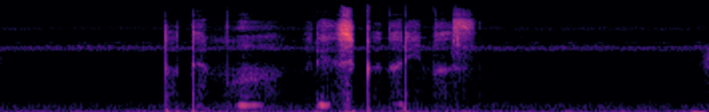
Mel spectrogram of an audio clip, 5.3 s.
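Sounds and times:
left cotton swab ASMR: 0:01.2 - 0:03.6.

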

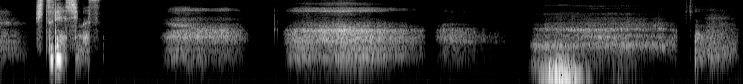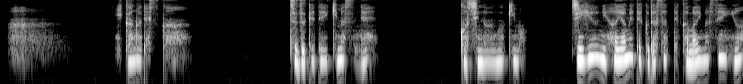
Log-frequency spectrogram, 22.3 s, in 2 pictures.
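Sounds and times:
speech: 0:00.6 - 0:01.5, 0:13.0 - 0:13.5, 0:15.5 - 0:16.8, 0:18.0 - 0:19.1, 0:19.7 - 0:22.2
ASMR breathing into the listener's ear: 0:08.0 - 0:10.0.

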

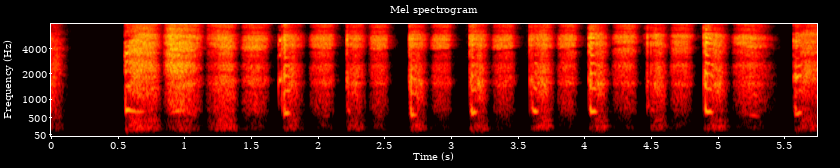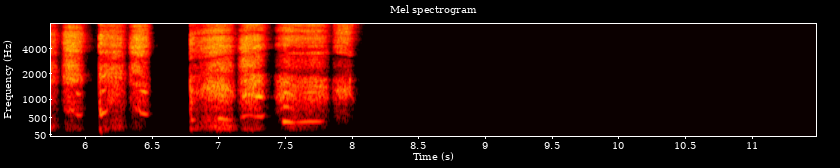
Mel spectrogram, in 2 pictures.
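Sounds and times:
asthmatic wheezing: 0:00.0 - 0:08.1
person panting: 0:00.0 - 0:08.1.

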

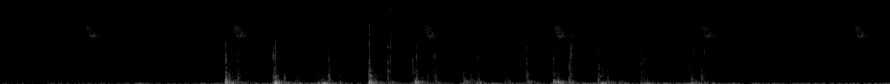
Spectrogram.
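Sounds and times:
ear cleaning scratching: 0:02.3 - 0:07.2.

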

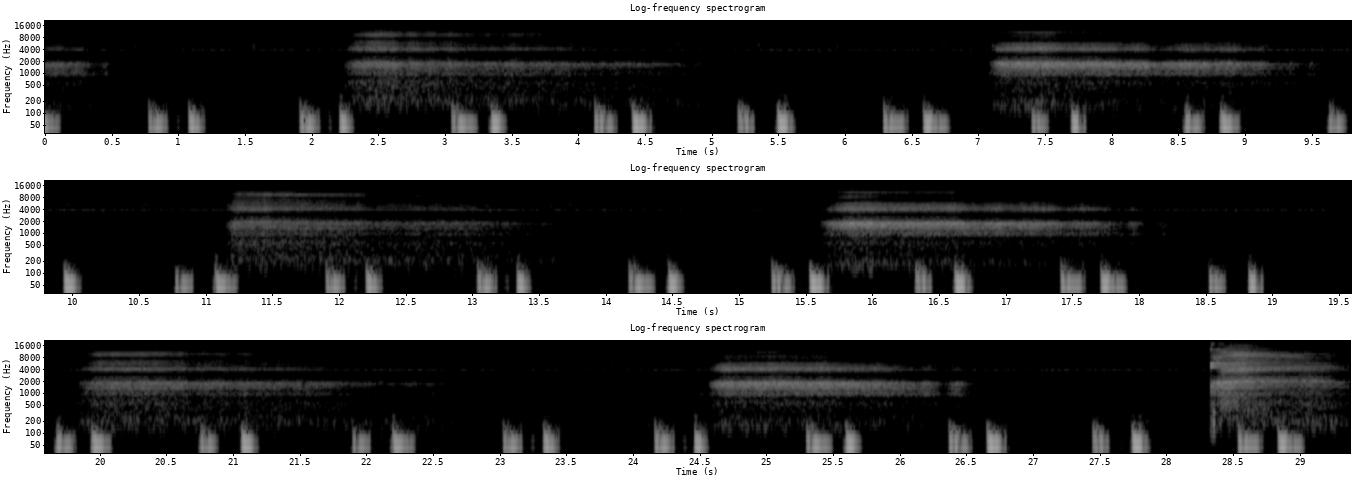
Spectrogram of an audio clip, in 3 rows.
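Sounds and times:
new wife's heartbeat: 0:00.8 - 0:01.2, 0:01.9 - 0:02.4, 0:03.0 - 0:04.6, 0:05.2 - 0:05.7, 0:06.3 - 0:06.8, 0:07.4 - 0:07.9, 0:08.5 - 0:09.0, 0:09.6 - 0:10.1, 0:10.8 - 0:12.4, 0:13.0 - 0:13.5, 0:14.2 - 0:14.6, 0:15.2 - 0:16.8, 0:17.4 - 0:19.0, 0:19.6 - 0:20.2, 0:20.8 - 0:21.3, 0:21.9 - 0:23.5, 0:24.2 - 0:24.7, 0:25.3 - 0:25.8, 0:26.4 - 0:28.0, 0:28.6 - 0:29.1
sleeping breathing: 0:02.2 - 0:04.9, 0:07.1 - 0:09.6, 0:11.1 - 0:13.6, 0:15.6 - 0:18.2, 0:19.8 - 0:22.6, 0:24.5 - 0:26.6, 0:28.4 - 0:29.3.

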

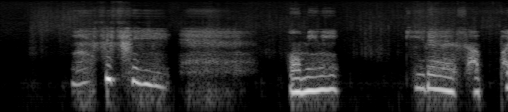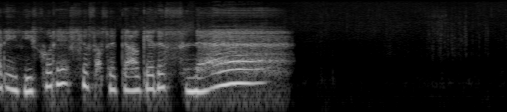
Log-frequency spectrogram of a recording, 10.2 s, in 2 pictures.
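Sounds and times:
speech: 0:00.7 - 0:01.9, 0:02.9 - 0:03.5, 0:04.1 - 0:07.9
breathy fizzing hiss imitating foam in the ear: 0:00.8 - 0:03.4, 0:04.1 - 0:08.1.

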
